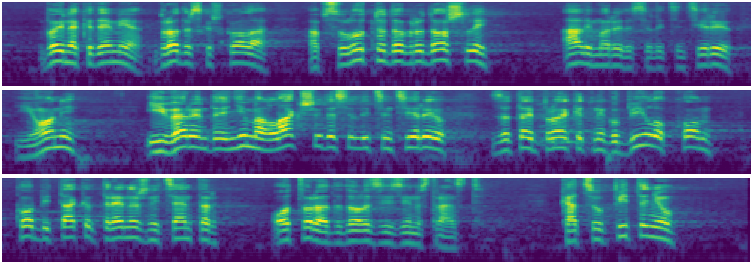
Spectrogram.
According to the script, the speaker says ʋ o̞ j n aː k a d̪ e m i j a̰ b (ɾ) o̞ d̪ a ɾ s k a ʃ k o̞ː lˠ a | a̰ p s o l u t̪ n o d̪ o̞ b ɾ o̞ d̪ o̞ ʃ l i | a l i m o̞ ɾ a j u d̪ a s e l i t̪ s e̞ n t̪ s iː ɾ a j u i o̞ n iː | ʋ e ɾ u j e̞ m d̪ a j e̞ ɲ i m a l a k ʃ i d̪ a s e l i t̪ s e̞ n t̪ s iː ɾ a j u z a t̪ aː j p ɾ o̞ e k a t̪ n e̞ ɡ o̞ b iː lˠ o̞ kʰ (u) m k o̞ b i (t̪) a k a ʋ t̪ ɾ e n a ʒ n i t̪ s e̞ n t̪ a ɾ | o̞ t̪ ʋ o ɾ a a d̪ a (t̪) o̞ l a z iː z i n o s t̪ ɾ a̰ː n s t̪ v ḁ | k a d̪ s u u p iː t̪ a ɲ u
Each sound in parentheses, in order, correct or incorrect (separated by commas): correct, incorrect, correct, incorrect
